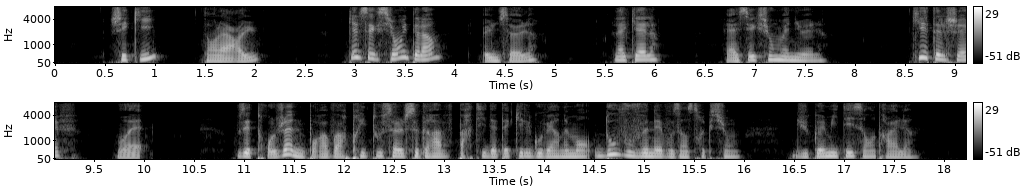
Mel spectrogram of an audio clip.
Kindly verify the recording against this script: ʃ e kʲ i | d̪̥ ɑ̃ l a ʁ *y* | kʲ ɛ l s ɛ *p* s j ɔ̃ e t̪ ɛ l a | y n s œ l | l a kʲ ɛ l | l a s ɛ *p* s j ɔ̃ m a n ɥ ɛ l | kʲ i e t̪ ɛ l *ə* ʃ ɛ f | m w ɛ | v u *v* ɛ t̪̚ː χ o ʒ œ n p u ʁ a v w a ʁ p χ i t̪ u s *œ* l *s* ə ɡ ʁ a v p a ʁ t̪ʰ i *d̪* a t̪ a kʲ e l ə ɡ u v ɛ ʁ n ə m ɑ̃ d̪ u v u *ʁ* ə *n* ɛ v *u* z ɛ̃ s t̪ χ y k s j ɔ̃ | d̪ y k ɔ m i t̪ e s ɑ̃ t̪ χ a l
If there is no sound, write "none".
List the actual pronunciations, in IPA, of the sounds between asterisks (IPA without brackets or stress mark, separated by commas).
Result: y, k, k, ə, z, œ, s, d̪, v, n, o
